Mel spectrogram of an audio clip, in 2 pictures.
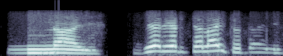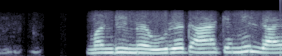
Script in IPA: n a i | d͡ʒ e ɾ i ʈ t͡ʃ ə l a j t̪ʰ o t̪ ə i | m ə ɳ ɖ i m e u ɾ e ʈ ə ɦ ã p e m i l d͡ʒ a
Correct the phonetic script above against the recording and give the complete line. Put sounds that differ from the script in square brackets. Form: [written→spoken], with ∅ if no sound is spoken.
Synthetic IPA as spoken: n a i | d͡ʒ e ɾ [i→e] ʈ t͡ʃ ə l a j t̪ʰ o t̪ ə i | m ə ɳ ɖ i m e u ɾ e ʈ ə ɦ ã [p→k] e m i l d͡ʒ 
